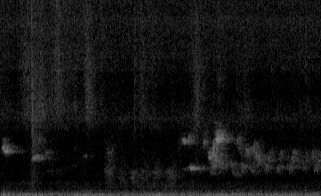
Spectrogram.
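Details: Parakeets singing happily: a few isolated chirps early, then a longer wavering, burbling warble that trails off, over a continuous low hum.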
